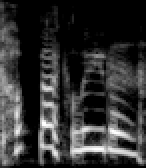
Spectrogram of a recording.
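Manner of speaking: put-on refined, elegant upper-crust accent, pitched very high. Retelling what Georgina told a film crew: Georgina's posh, elegant accent. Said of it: "in the most posh, elegant accent".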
